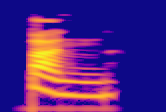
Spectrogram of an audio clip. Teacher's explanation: La dentale T en position finale ne s'est pas maintenue de sorte qu'il nous reste panne de même qu'à l'accusatif.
